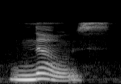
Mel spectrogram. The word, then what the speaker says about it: nose: 자, 그래서 O 발음 역시 뒤에 E는 발음이 나지 않는 묵음이고요. 자, 그래서 nose, nose.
